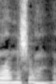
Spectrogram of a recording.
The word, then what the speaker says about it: Ramaswamy: And that, some of you got annoyed with me when I picked on, I always say his name wrong, Sean, Ramaswamy. It's not Ramaswamy, right? What? Oh, I said it right? Victor Ramaswamy.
